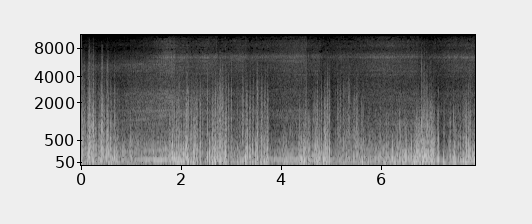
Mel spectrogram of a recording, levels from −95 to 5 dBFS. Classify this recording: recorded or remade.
recorded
